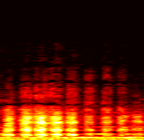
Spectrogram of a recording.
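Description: Sheep in Minecraft bleat loudly in a short, wavering burst that dips and swells, a penned flock sounding alone with no talking.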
